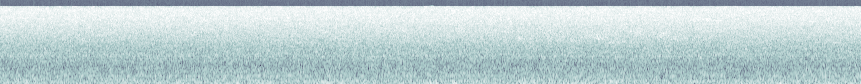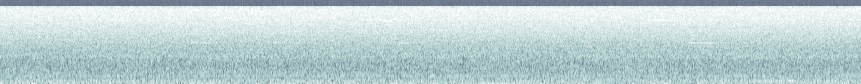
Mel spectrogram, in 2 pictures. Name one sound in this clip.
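A man hums a low, steady drone close by.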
